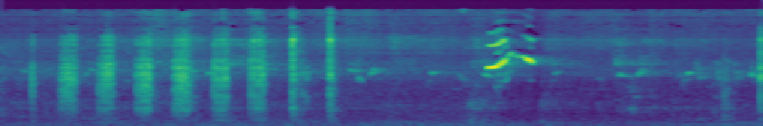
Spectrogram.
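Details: Javan myna chick (jalak kebo anakan) chirping while learning to call: a soft series of even, buzzy pulses, then a louder whistled, squeaky flourish and faint trailing notes.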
